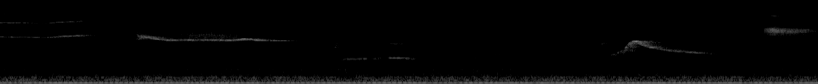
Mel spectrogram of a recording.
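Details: Newly arrived green-backed twinspots, four pairs plus extra males of these sub-Saharan African finches, in an aviary the night after arriving, sing thin, high whistles, some held level and others swooping down, in phrases about a second apart, over a steady low indoor hum.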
